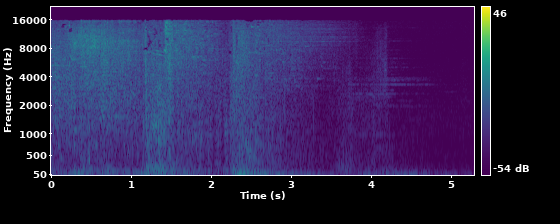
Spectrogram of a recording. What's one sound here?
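A magical burst whooshes and roars loudly, then fades.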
